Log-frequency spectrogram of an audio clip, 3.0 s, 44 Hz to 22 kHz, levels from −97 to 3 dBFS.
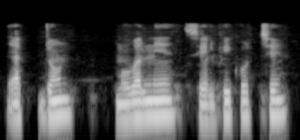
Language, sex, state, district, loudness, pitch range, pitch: Bengali, male, West Bengal, Malda, -19 LUFS, 125-130 Hz, 125 Hz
